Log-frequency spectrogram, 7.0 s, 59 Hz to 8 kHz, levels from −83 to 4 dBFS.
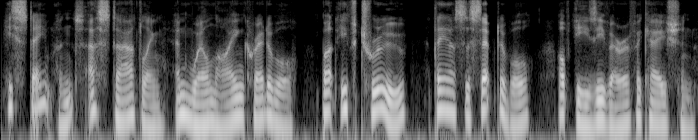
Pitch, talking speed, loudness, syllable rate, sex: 125 Hz, 145 wpm, -18 LUFS, 5.5 syllables/s, male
